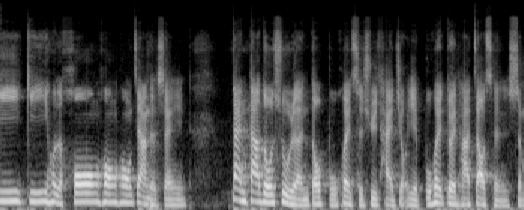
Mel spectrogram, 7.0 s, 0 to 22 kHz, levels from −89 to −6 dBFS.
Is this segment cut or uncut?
uncut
